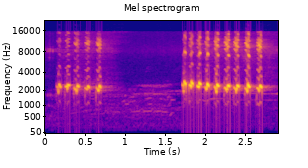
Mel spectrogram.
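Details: Female sooty-headed bulbul in heat, calling males, used to lure wild birds; a quick series of five clear chirps, a pause, then a longer run of about ten rapid, evenly spaced chirps.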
